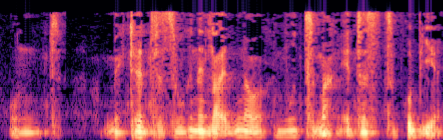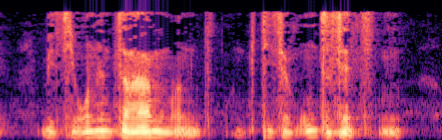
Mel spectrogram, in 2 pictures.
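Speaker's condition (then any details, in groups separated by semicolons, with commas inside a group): Paralysis with ventilator dependence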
